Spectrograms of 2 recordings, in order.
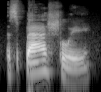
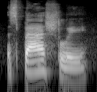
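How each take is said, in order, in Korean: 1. 첫 모음 소리가 분명하게 발음됩니다. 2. 첫 모음 소리가 분명하게 발음됩니다.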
